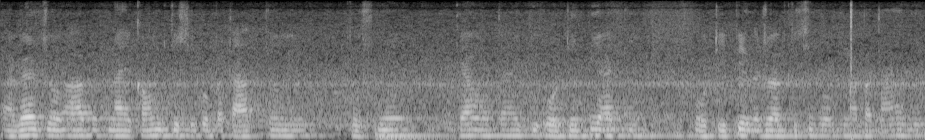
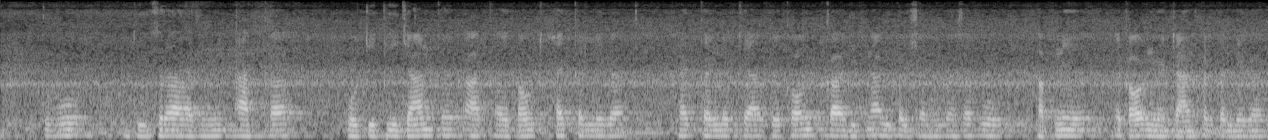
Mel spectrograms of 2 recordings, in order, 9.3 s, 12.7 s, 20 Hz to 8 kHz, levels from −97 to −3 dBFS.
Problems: constant background noise, echo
